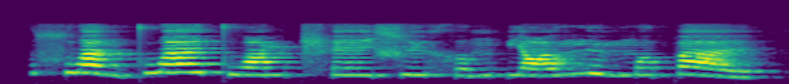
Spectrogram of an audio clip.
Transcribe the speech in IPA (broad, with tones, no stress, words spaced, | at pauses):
swa˥˩n t̪wa˥ɪ̯ t̪wɑ˥ŋ ʈ͡ʂʰe˥ɪ̯ɕy˥ xɤ˧˥ŋpjɑ˧˥ʊ̯n̪y˥˩ mɤ˥pa˥˩ɪ̯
